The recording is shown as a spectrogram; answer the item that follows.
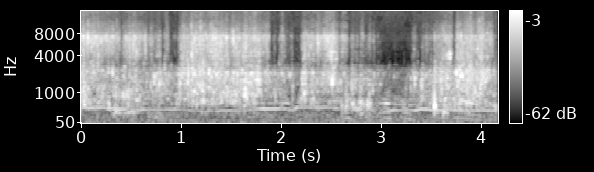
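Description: Water sloshing and dripping as a long collapsible ring-net fish trap is hauled hand over hand out of shallow water by a wading man, with small rattles of the net and one sharp knock about three and a half seconds in. A faint steady hum that wavers in pitch runs underneath.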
